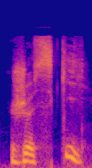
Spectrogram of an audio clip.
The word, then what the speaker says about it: skie: And it's exactly the same rule, so you've got this after, but then clearly you don't pronounce it, okay? Elle joue. And then, je skie, okay?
